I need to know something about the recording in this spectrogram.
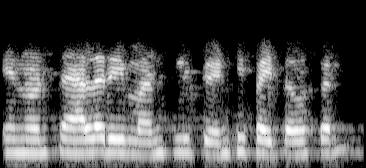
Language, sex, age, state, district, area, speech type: Tamil, female, 30-45, Tamil Nadu, Dharmapuri, rural, conversation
